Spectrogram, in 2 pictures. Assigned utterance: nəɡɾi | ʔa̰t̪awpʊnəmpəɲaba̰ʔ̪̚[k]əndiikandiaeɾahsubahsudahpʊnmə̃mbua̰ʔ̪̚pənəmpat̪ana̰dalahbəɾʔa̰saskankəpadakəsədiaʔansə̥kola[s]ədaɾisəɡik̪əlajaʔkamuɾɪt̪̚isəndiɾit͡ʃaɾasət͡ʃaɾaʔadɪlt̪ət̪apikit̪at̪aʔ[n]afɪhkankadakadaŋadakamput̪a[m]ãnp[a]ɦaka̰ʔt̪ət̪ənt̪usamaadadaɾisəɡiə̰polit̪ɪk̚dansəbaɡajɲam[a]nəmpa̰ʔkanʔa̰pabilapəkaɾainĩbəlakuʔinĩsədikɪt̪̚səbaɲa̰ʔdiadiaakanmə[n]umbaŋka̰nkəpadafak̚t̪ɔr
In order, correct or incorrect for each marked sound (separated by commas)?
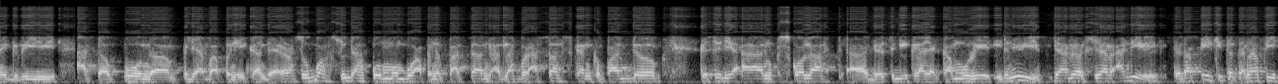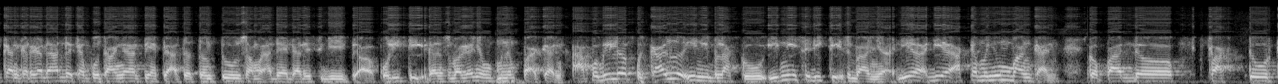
incorrect, incorrect, correct, incorrect, incorrect, incorrect, incorrect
